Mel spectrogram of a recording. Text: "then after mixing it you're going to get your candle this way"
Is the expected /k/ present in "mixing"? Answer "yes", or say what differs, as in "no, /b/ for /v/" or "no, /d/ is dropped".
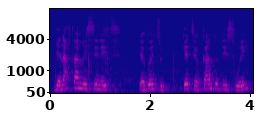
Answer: no, /k/ is dropped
